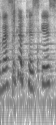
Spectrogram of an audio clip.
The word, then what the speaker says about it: vesica piscis: vesica piscus okay so vesica piskis which thank God I looked it up because I definitely did not know how to pronounce it um but so I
